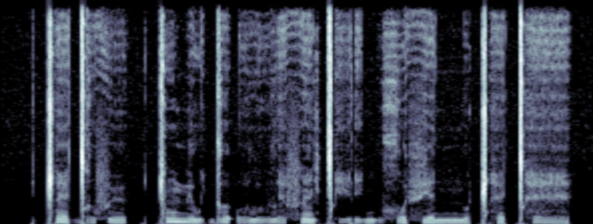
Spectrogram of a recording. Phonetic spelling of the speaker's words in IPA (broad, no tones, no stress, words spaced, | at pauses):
ǁɛɡ͡ǀɤfʏ | ǀũmʲɤwi̤ ɡɤʔo̤ lṳlɛ̤ fɛ̃ ǀʰi̤ ɾi̤ŋṳxo fʲɛnːoǁʰɛ ǀʰɛ̤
